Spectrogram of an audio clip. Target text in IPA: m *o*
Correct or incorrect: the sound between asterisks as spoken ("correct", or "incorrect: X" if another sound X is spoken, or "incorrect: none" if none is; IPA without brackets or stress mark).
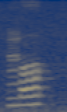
correct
